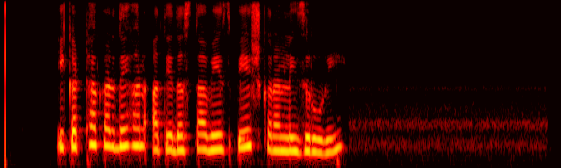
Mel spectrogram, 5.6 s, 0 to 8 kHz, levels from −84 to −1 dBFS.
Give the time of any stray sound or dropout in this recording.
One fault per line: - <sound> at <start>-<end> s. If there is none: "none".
none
